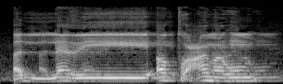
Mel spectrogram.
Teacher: ذال کو نرمی کے ساتھ پڑھیں گے اور ذال کو کھینچیں گے، یا حرف مدہ ہے، اس کے بعد حمزہ ہے دوسرے لفظ میں، تو اس کے اندر مد منفصل ہوگا۔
